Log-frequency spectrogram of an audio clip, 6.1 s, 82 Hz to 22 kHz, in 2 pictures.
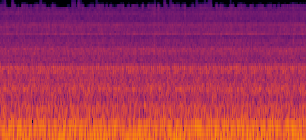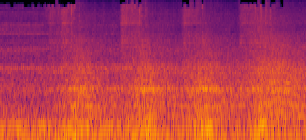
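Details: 1971 Ford Torino, rebuilt 302 V8 with C4, after slight carburetor idle mixture tweak (was a little lean): steady even idle, then several clean throttle blips rising and falling crisply, no stumble or popping; revs and idles clean.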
